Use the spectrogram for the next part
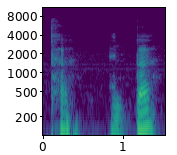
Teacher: bilabial, using both lips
